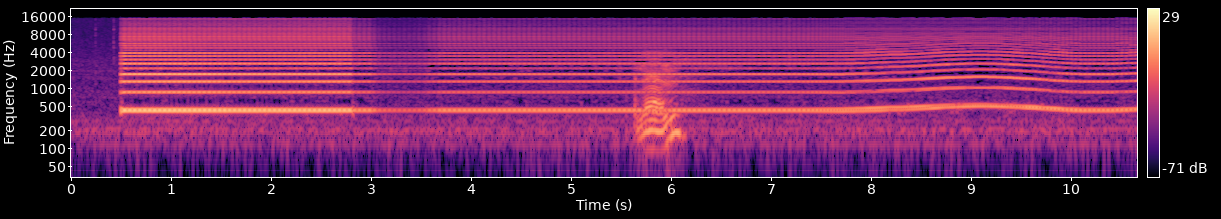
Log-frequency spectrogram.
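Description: Synthesized tone from a pair of software oscillators in a Max/MSP patch, their pitch driven by the heights of a simulated double pendulum's two spheres: a steady tone rich in overtones that switches on abruptly, drops in loudness about three seconds in, and bends up and back down in pitch near the end as the spheres move.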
